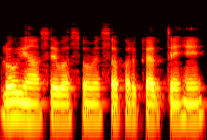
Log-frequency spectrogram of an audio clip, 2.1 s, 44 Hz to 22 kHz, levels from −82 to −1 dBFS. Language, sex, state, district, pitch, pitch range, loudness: Hindi, male, Bihar, Supaul, 110 Hz, 110-115 Hz, -19 LUFS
